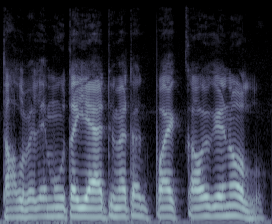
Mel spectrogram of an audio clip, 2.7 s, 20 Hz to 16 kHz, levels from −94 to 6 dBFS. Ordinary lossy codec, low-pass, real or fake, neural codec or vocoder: none; 14.4 kHz; real; none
